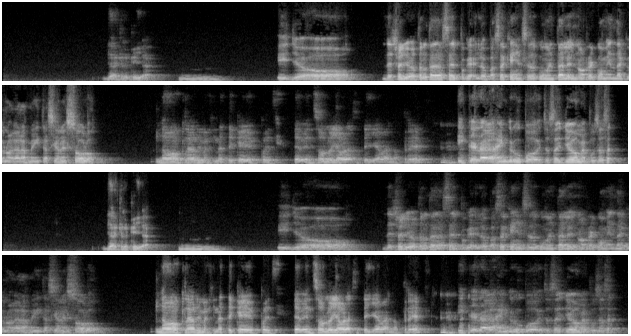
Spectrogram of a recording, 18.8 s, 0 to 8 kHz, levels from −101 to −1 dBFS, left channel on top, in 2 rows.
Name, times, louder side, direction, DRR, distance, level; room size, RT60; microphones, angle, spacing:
voice 1, 1.5-2.2 2.6-3.3 11.7-13.5 13.8-15.7 16.0-16.3, right 5 dB, 45° right, 0.3 m, -27 dB
voice 2, 4.1-5.3 5.7-10.8 16.2-18.5, left 6 dB, 70° left, 0.3 m, -27 dB
5.0 x 2.4 x 3.2 m
head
